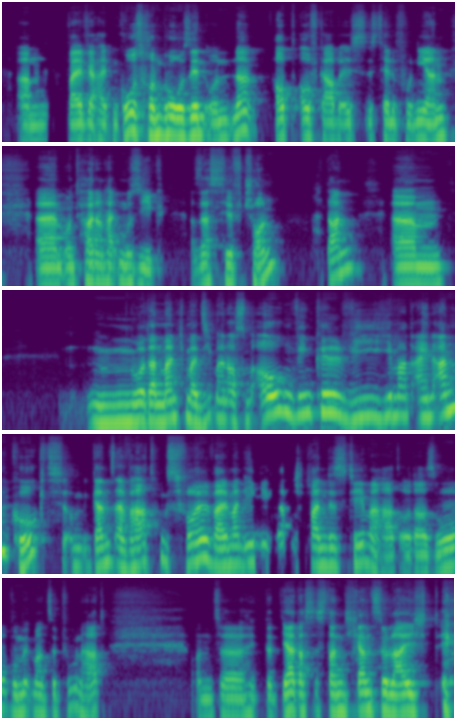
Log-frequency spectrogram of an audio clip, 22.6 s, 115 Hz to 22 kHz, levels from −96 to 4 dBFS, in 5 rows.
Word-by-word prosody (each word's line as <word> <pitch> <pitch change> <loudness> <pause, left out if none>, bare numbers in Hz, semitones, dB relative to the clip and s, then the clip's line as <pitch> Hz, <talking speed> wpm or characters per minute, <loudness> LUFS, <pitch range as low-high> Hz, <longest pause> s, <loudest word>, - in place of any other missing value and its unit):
ähm, 110 0 -4 0.2
weil 115 0 +4
wir 120 - +2
halt 115 -1 -4
'n 115 - -9
Großraumbüro 145 -3 +5
sind 150 +2 +5
und, 130 +2 -5
ne, 185 +4 0
Hauptaufgabe 135 -3 -3
ist 120 0 -8
ist 125 - -14
Telefonieren, 125 +3 -2 0.4
ähm, 115 0 +3
und 120 0 -7
höre 135 - +5
dann 130 -1 0
halt 125 +2 -1
Musik. 115 -4 -6 0.2
Also, 120 +6 -6
das 130 0 -4
hilft 125 0 -5
schon, 255 +6 -3 0.4
dann. 225 +2 -1 0.3
Ähm, 120 0 +2 0.9
n 150 0 -1
nur 160 +1 +3
dann 160 -1 +5
manchmal 165 -2 +3
sieht 185 +6 -10
man 175 -1 -1
aus'm 160 0 -4
Augenwinkel, 220 -1 +3
wie 190 +3 -5
jemand 200 +1 -2
einen 185 +2 -1
anguckt, 270 - +1
ähm, 150 0 -13
ganz 175 +3 +1
erwartungsvoll, 180 +6 +1
weil 155 0 +6
man 165 0 -1
irgendwie 175 -1 -6
grad 175 - -4
'n - - -19
spannendes 155 -2 -1
Thema 170 -9 -3
hat 115 0 -4
oder 120 0 -3
so, 145 +7 -1
womit 140 +2 -4
man 135 -2 -5
zu 140 - -6
tun 150 -1 -11
hat. - - -4 0.8
Und, 120 +2 -12
äh, 125 +1 -4
d 130 - -4
ja, 155 +1 +7
das 145 0 -1
ist 145 - -9
dann 145 0 +3
nicht 140 +1 -7
ganz 155 0 +2
so 155 - +2
leicht, 140 +1 +3
145 Hz, 175 wpm, -22 LUFS, 125-175 Hz, 0.9 s, ja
